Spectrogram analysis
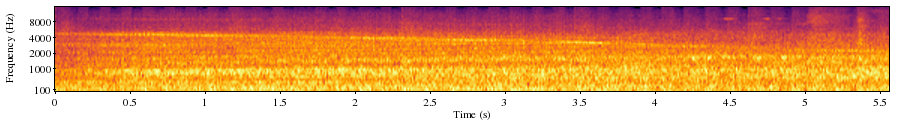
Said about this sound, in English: The engine roared again, and they barreled out into the street.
